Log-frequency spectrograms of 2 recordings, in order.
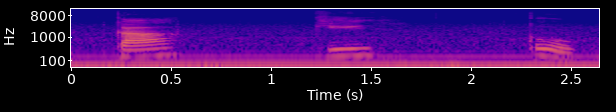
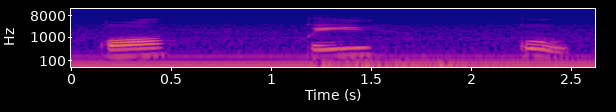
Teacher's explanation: کاف باریک ہے اور یہ والا قاف موٹا ہے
